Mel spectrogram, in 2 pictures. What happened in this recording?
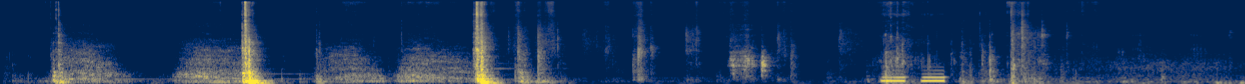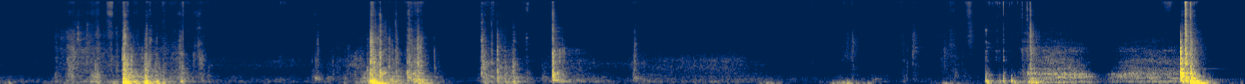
I opened the drawer and close it then I went near window and opened and closed it. I got a notifications too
